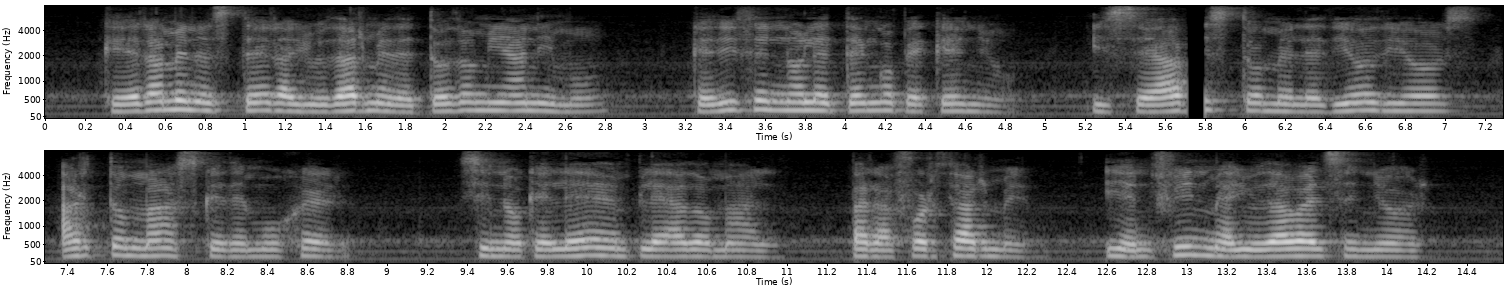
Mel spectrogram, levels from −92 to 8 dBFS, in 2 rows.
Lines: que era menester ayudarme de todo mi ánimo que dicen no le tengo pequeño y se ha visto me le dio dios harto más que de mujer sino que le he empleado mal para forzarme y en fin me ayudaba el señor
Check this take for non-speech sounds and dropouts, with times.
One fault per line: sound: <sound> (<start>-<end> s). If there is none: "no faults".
sound: dropout (5.7-5.8 s)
